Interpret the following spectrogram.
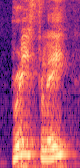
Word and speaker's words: briefly: Briefly has an E.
